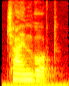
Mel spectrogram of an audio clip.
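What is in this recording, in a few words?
"çaynvord", Azerbaijani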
